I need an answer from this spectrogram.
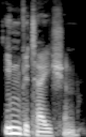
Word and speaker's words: invitation: We're going to try invitation, except we need to know in this case that in, at the front of a French word, is actually pronounced un.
